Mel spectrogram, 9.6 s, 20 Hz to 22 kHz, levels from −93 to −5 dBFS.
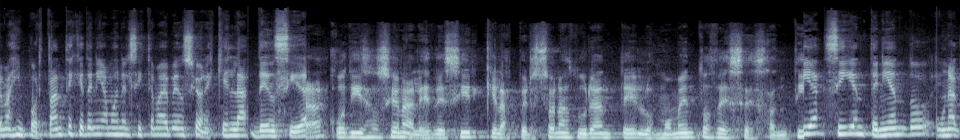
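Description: From 3.06 s to 8.04 s the sound turns deep and sluggish, dropping roughly seven semitones and running at 0.689 times its proper speed before snapping back. This section at the wrong speed likely comes from being played or edited against a mismatched clock.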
